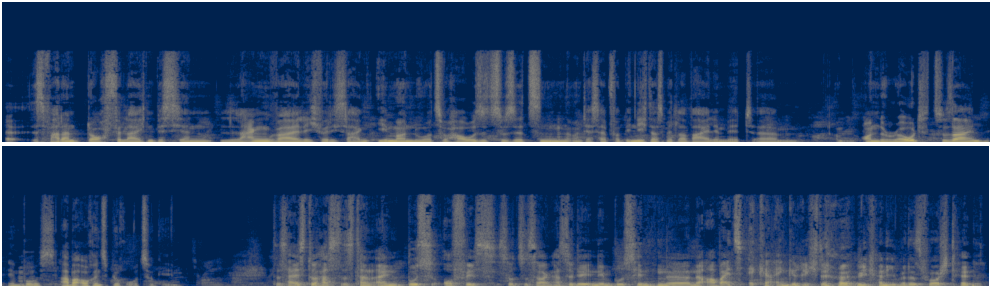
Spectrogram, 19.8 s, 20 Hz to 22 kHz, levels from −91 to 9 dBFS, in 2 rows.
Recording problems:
background chatter; faint; throughout; 2 voices, 30 dB below the speech

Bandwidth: 14.5 kHz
